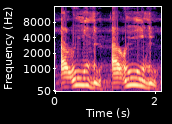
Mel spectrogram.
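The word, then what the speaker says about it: أعوذ: আউজু আউজু আউজু জিহ্বার আগা থেকে উচ্চারণটা হবে আউজু আউজু হচ্ছে নাউ কি ব্যাপার আশা হচ্ছে না কেন শব্দটা আউজু হবে না হবে না হবে একদম সফট নরম হবে এরকম ঠিক আছে খেয়াল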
